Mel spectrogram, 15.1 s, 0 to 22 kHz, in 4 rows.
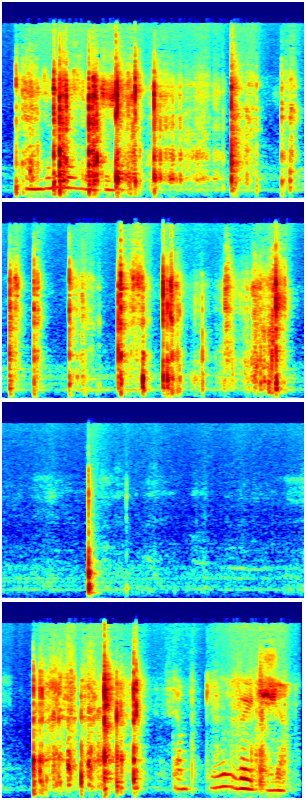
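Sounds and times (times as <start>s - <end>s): fork stirring sticky glue: 0.2s - 7.4s, 11.8s - 13.2s.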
